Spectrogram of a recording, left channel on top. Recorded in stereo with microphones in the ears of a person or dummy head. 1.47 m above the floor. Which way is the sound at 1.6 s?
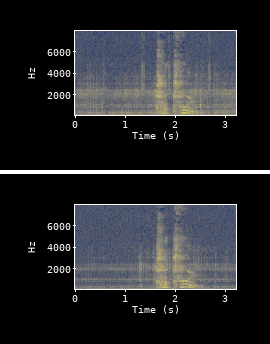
25° left (ahead or behind).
